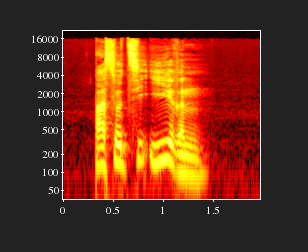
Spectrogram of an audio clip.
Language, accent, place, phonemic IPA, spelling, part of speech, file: German, Germany, Berlin, /asotsiˈiːʁən/, assoziieren, verb, De-assoziieren.ogg
- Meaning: to associate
